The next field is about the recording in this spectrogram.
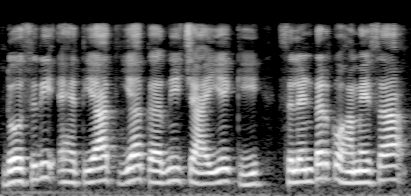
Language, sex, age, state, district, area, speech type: Urdu, male, 30-45, Bihar, Araria, rural, spontaneous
